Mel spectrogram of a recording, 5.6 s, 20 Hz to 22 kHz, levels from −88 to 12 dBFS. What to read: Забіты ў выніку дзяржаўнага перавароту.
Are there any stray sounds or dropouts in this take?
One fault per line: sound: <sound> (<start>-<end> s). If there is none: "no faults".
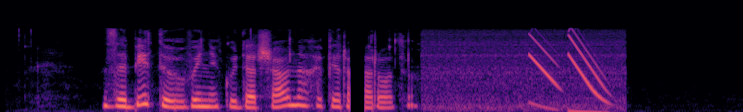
sound: dropout (2.6-2.7 s)
sound: chirp (4.0-4.6 s)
